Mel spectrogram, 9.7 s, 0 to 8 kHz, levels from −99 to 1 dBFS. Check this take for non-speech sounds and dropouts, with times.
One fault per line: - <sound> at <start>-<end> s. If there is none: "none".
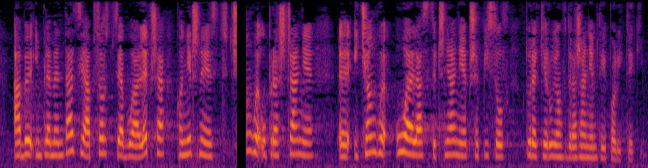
- dropout at 3.5-3.7 s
